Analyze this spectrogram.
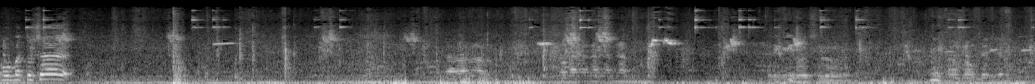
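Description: Men talk casually nearby outdoors.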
